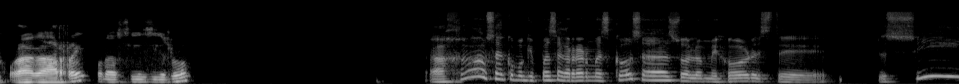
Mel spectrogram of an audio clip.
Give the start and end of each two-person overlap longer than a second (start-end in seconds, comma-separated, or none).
none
